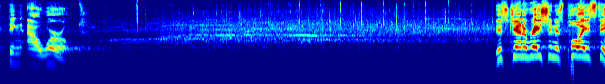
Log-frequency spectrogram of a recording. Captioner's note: applause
